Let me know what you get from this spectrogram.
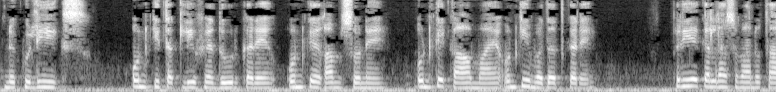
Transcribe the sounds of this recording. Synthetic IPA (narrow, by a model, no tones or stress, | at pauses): ɐpnekʊliːks | ʊnkit̪ɐkliːfẽd̪uːɾkɐɾẽːʊnkeɣɐmsʊnẽːʊnkekaːmaːẽʔʊnkimɐd̪əd̪kɐɾẽː | pʰɪɾjeːkɐlːaɦsʊbʱaːnːt̪aː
